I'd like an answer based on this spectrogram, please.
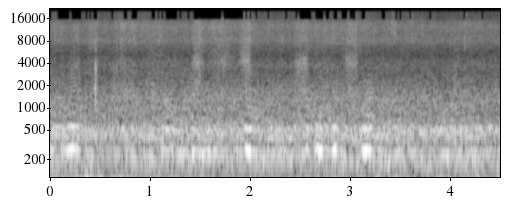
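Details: Swarming hum of honey bees around a hive during honey harvest, with low pitched buzzing tones that rise and fall slightly as individual bees pass close.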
